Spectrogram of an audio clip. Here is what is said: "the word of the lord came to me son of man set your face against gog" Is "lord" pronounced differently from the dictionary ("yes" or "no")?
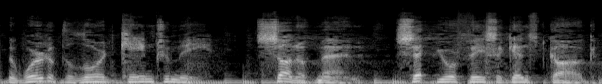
no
